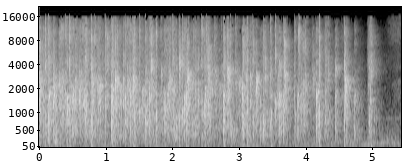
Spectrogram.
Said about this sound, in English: What a nice crowd. So this is, give yourselves a hand for coming out on a beautiful evening.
